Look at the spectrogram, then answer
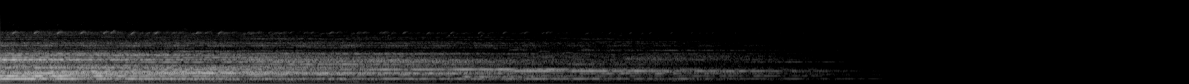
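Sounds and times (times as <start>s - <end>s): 
forest and hills ambience at night: 0.0s - 8.0s.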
